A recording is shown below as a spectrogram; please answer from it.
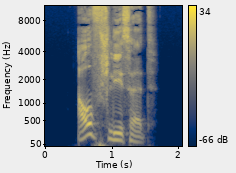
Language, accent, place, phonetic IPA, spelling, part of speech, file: German, Germany, Berlin, [ˈaʊ̯fˌʃliːsət], aufschließet, verb, De-aufschließet.ogg
- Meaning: second-person plural dependent subjunctive I of aufschließen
